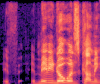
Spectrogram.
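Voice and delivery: mock upset, high and loud; freaking out. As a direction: imitate a worked-up outburst. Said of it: "He, he just freaks out".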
